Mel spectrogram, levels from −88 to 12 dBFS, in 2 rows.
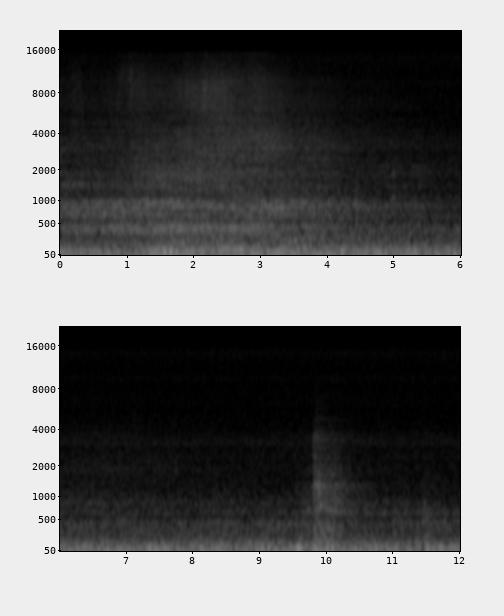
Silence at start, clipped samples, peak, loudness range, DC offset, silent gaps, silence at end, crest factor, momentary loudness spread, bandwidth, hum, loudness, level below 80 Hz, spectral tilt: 0 s; under 0.1%; -32 dBFS; 7 LU; under 0.1%; none; 0 s; 16 dB; 9 LU; 16 kHz; none; -51 LUFS; -52 dBFS; -4.5 dB/octave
